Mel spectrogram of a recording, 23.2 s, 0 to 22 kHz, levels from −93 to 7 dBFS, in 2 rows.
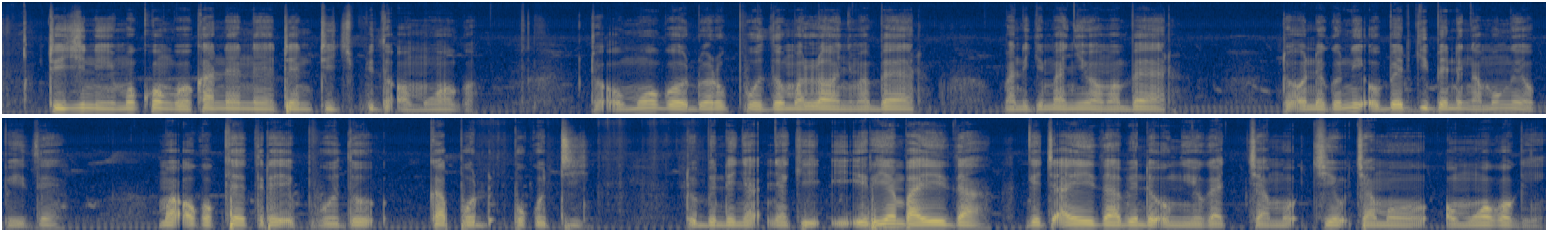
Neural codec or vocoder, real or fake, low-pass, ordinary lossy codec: none; real; none; none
